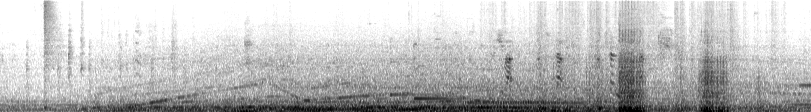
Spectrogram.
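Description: Isuzu Erga city bus heard from inside the cabin, pulling away under power: the four-cylinder diesel and driveline whine rise in pitch over several seconds as the rumble grows louder, then settle into a steady run. Near the end come two short, loud bursts of noise a second and a half apart.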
